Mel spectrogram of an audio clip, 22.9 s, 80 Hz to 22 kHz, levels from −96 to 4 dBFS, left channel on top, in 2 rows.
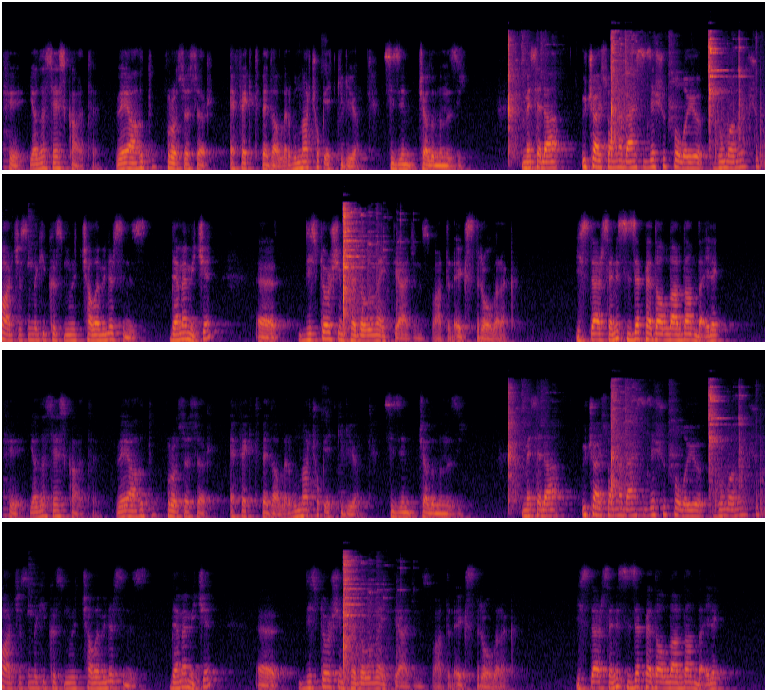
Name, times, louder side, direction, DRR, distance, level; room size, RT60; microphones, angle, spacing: voice 1, 0.0-1.4 1.7-3.1 3.4-5.4 5.7-6.9 7.8-8.4 8.7-13.6 14.0-14.6 15.2-15.6 15.9-19.0 20.1-22.2, left 4 dB, 70° left, 0.5 m, -36 dB
sound 1, 4.5-5.5 7.6-8.3 9.1-12.0 16.5-17.6, left 6 dB, 25° left, 0.8 m, -36 dB
8.7 x 6.2 x 4.4 m
head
